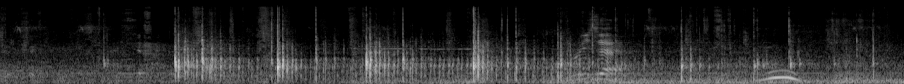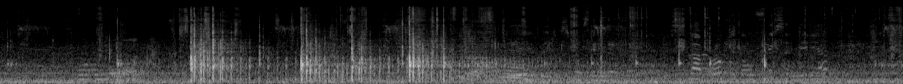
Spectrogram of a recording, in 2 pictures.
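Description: Paddleball rally: sharp knocks of paddles striking the ball and the ball hitting the wall, about one a second. There is a run of four knocks a couple of seconds in and three more a little past the middle.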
